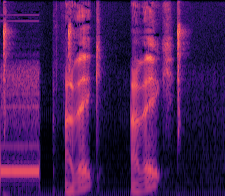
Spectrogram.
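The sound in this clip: A short, steady telephone tone sounds at the start of a radio call-in, lasting under half a second before people speak with brief pauses between their words.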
